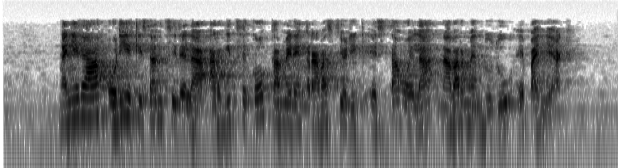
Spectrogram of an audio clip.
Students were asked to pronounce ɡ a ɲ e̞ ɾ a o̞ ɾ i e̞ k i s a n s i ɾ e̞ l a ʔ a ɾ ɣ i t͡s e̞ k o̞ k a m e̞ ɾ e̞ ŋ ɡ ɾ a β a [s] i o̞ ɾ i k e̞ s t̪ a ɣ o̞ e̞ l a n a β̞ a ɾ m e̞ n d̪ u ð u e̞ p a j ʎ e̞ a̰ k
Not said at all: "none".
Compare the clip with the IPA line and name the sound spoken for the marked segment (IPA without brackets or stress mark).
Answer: s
